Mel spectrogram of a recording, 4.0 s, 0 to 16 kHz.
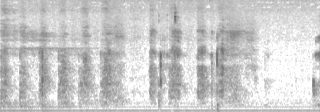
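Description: Soft 6B graphite pencil shading on paper: faint, short, irregular scratching strokes that die away near the end.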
